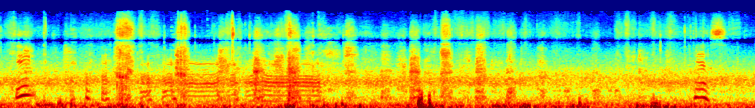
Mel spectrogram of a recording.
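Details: Border Collie Cassie whimpers in short, nasal, harmonic whines, a cluster near the middle and brief rising squeaks at the start and end, over steady background noise and human speech.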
